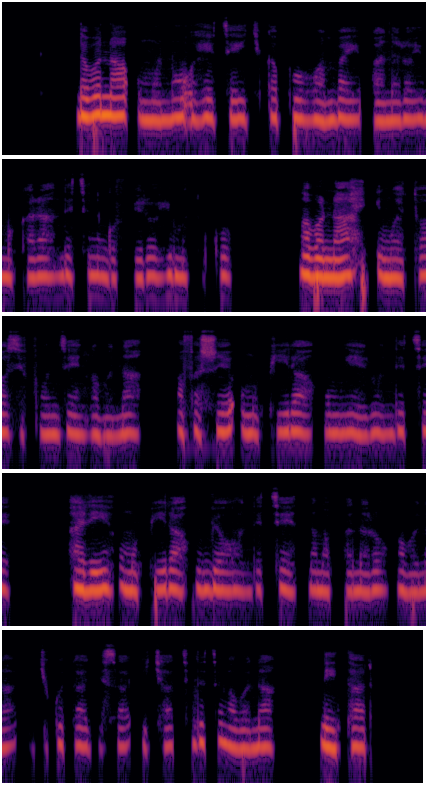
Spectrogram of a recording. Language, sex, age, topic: Kinyarwanda, female, 25-35, finance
